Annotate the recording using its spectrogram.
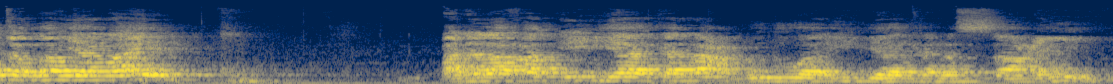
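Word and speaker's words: إياك: Atau contoh yang lain, pada lafaz iyyaka na'budu wa iyyaka nasta'in, di situ iyyaka itu ada tasydidnya. Tasydid itu cara bacanya harus ditekan, wong double.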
